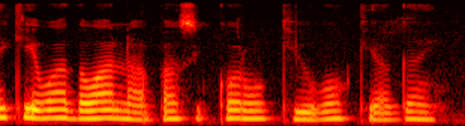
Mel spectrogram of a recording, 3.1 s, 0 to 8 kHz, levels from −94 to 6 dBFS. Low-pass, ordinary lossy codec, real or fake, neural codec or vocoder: 7.2 kHz; none; real; none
